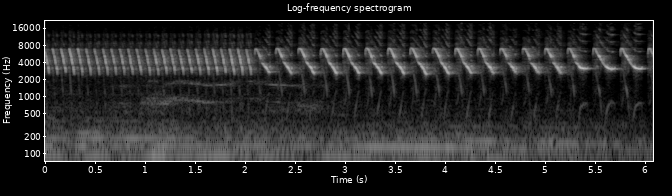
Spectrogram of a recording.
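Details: Canary, Kenari Nusantara, in 'gacor' song used to tutor young birds: two seconds of dense buzzy trill, then steady rapid descending whistled sweeps about three per second.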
